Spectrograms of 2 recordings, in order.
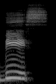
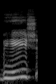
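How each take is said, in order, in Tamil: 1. இந்த வார்த்தை சாதாரண 's' ஒலியில முடியுது. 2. இந்த வார்த்தை 'sh' ஒலியில முடியுது. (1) "பேச்சு வழக்குல நிறைய இடத்துல பேஸ் இஸ்ன்னு சொல்லுவாங்க" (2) "கரெக்டான இது வந்து பாத்தீங்கன்னாக்கா பேஷ் அப்படின்றதுதான் சொல்லுவோம்"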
